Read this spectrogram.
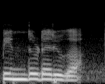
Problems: background sounds at intervals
